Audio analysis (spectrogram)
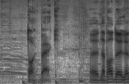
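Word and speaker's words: TLKBCK: le 17 mai euh j'imagine ça se prononce talkb mais il a enlever les voyelles ouais donc t l k B C k talkb de la part de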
